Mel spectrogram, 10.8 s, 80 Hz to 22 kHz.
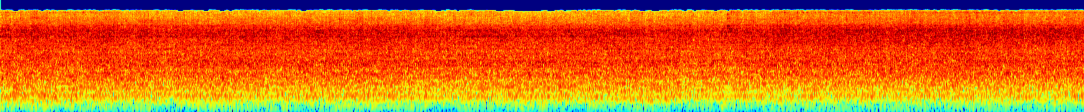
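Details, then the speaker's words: Snow blower repowered with a Predator 212cc 6.5 hp single-cylinder engine, after the swap: steady, even idle with no knocks, surging or rough patches, no more vibration than the old engine; normal healthy idle. "Everything seems to be working. The engine's running pretty good. Listen to that idle. And it's not vibrating any more than any other engine did on there."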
